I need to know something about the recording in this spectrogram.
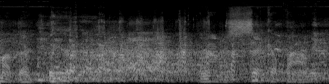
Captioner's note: laughing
